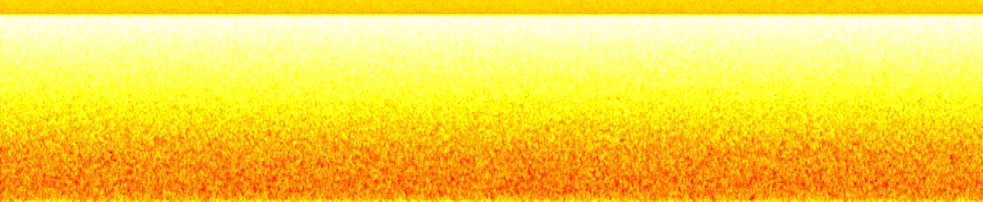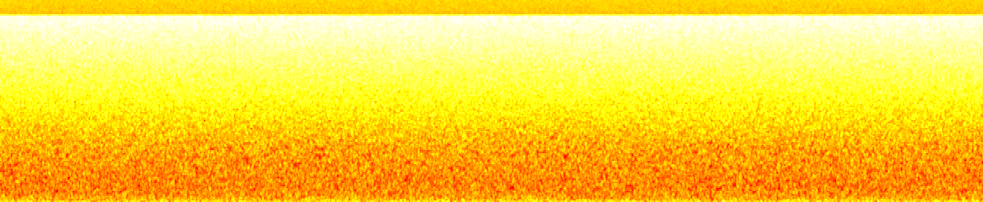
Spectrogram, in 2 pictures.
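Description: Television static hisses steadily and faintly.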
